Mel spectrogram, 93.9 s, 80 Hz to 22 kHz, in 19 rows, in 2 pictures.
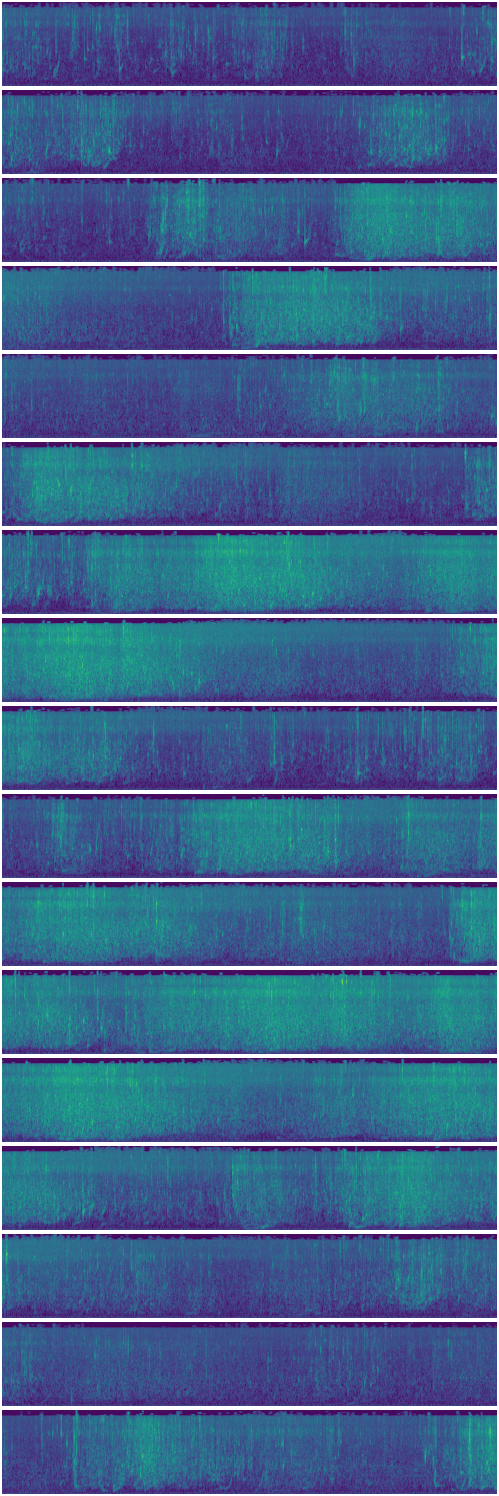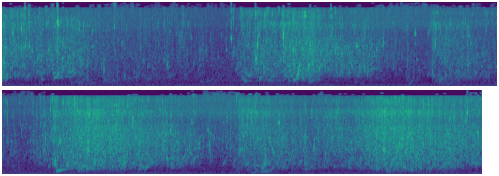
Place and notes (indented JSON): {
  "title": "Degerhamnsvägen, Degerhamn, Sverige - Small waves stoney beach",
  "date": "2020-09-10 14:18:00",
  "description": "Small waves stoney beach. Recorded with zoom H6 and Rode ntg 3. Øivind Weingaarde.",
  "latitude": "56.36",
  "longitude": "16.41",
  "timezone": "Europe/Stockholm"
}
